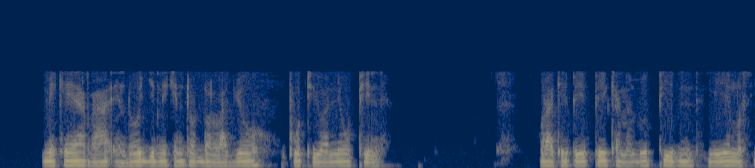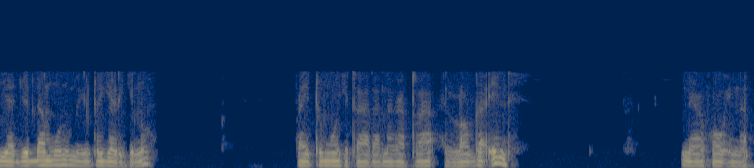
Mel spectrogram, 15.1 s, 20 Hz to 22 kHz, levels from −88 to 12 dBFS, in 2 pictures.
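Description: No faults heard in this speech recording; the G.711 telephone coding path is working normally, with nothing above about 3.9 kHz, as that format allows.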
